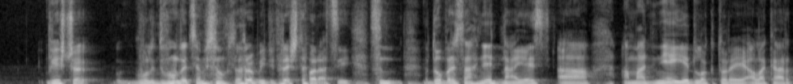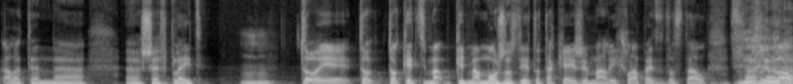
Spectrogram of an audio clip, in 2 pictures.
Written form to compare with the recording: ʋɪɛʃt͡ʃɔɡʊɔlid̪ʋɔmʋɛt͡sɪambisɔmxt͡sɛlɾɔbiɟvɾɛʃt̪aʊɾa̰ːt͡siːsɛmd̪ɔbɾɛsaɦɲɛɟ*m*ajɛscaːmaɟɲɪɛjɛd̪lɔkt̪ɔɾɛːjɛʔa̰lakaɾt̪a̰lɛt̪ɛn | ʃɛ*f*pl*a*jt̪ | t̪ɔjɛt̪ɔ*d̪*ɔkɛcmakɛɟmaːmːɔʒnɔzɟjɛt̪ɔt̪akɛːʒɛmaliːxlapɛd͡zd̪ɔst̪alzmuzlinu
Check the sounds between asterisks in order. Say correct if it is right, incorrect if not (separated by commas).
incorrect, correct, incorrect, incorrect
